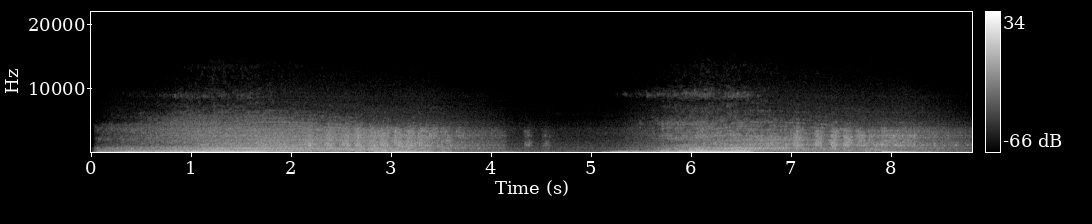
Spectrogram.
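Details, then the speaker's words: 2004 VW GTI MK4, 6-speed manual: engine surging and easing off twice, droning gear whine swelling on deceleration; fixed with a washer install and transmission fluid change. "That, my friends, is one noisy transmission. This is a 2004 GTI with a 6-speed manual. That was a terrible transmission noise, and in this video, we're gonna figure out just what the heck is going on."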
